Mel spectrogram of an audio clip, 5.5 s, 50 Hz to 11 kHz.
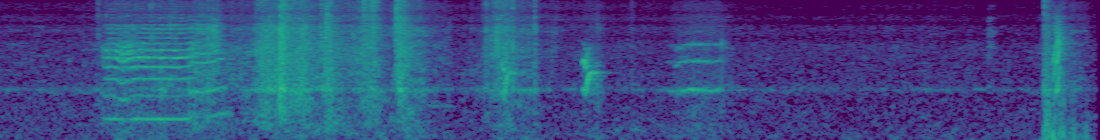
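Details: Red-eyed bulbul calling as a decoy to lure wild birds, recorded 15 January 2022 while trapping: short stacked whistled notes, some sliding, in brief bursts with pauses, mixed with rustling and clattering noises.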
